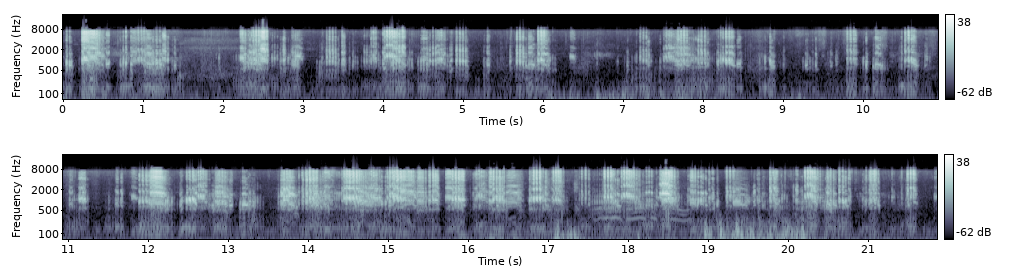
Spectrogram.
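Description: A flock of demoiselle cranes calling: many short, overlapping, noisy calls that come in dense clusters, busiest in the middle of the stretch.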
